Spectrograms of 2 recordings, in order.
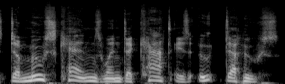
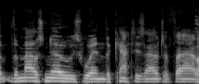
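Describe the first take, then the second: First: Slow "moose", "oot", "hoose" with long oo vowels; Shetland dialect. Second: Said in the usual way. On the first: Shown as a demonstration. Quoting a Shetland saying, "de moose" slow in dialect. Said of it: "A saying from Shetland is". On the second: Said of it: "I'm not doing the accent".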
